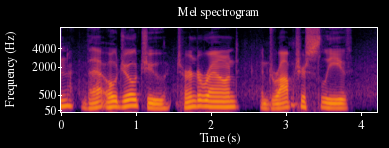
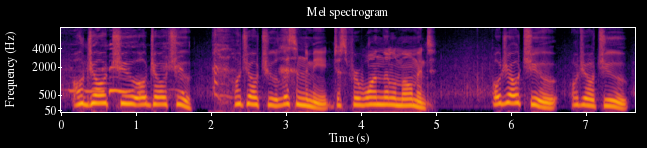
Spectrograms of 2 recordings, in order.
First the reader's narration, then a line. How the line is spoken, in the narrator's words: He ... pleaded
